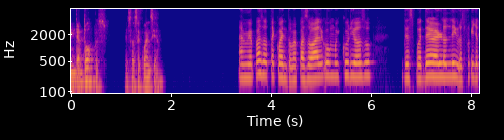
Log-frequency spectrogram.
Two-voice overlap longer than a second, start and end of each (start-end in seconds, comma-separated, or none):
none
